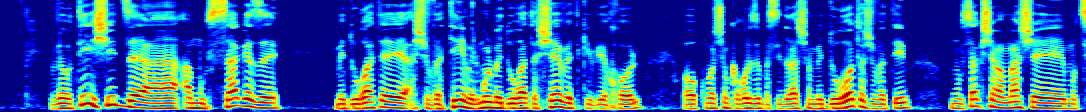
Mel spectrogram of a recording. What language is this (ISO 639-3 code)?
heb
